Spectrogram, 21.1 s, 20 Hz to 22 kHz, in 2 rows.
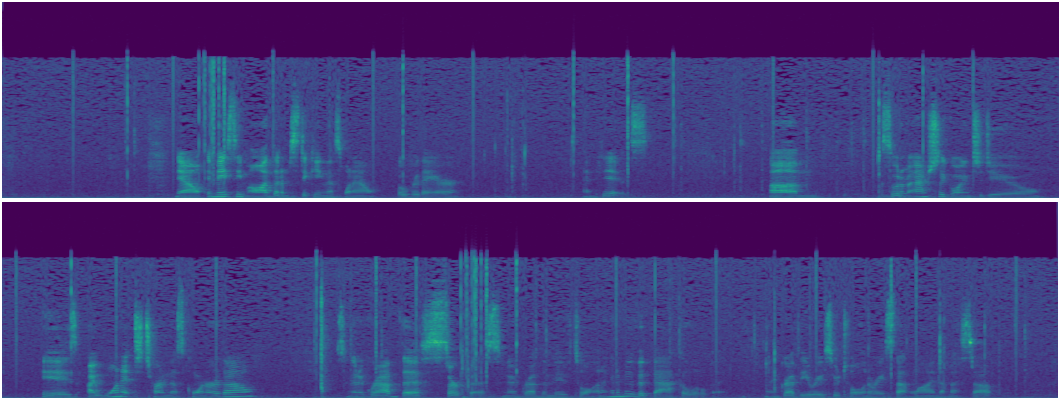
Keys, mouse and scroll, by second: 1.2 click, 5.1 ctrl+z, 6.3-6.8 scroll up 1, 6.8-8.0 middle drag, 8.3 shift+middle click, 8.9-9.7 scroll up 1, 9.7-11.0 scroll down 1, 14.0 click, 15.2 m, 15.9 click, 18.2 e, 18.6 click, 19.9 |, 20.7 click.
